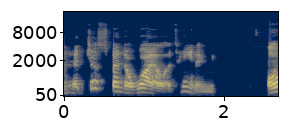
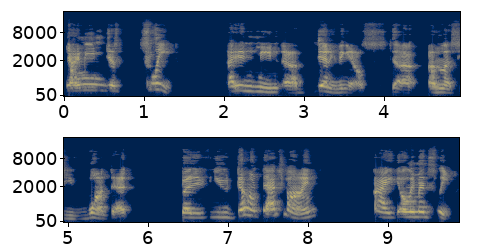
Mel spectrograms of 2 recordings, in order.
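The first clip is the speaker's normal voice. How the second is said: softer, higher, flustered backpedalling; flustered mare; 5 semitones higher, 6 dB quieter than usual. A narrator's reading. Vinyl backpedalling to blushing Octavia, softer and flustered. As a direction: rush to explain yourself, embarrassed.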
